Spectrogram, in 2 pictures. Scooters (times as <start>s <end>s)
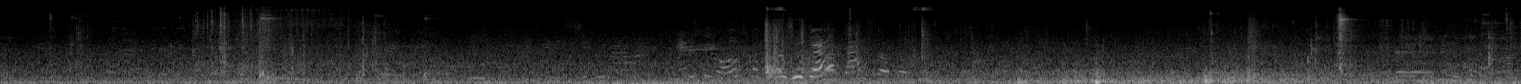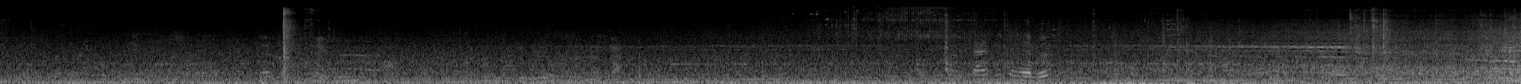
1.8s 4.0s, 22.8s 30.4s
